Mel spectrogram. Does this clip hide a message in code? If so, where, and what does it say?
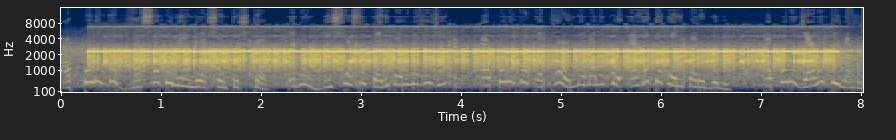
Yes: weather fax (radiofax), 120 lines a minute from 0.3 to 7.8 s, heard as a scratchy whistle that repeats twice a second, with static crashes, room echo and speech in Odia.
